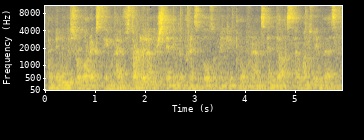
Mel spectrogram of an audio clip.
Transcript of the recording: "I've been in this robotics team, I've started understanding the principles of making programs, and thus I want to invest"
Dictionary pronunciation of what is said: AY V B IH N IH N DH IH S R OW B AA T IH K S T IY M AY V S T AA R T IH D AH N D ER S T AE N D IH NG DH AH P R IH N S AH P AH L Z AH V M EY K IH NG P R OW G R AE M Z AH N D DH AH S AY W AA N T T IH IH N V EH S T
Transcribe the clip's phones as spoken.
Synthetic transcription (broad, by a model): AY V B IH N IH N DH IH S R OW B AA T IH K S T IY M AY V S T AA R T IH D AH N D ER S T AE N D IH NG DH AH P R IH N S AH P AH L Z AH V M EY K IH NG P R OW G R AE M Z AH N D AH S AY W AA N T T IH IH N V EH S T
